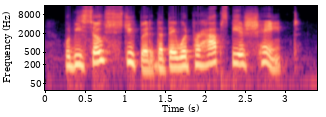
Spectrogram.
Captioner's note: none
